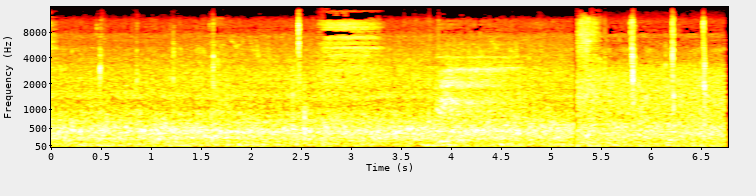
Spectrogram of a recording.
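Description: Scattered small clicks of chewing and crunching on food over a steady outdoor background hiss.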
